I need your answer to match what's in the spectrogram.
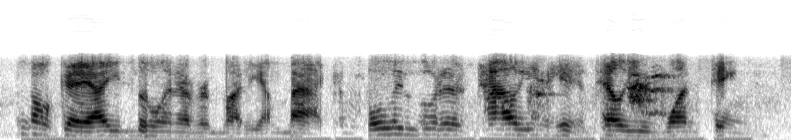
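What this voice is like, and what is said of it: Put-on Italian accent. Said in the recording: “in your Italian voice”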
